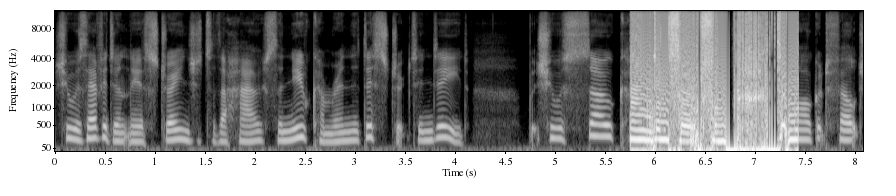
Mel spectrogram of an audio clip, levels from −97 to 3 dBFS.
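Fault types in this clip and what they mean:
Float read as integer: 32-bit floating-point speech samples were likely read back as 32-bit integers, so each value is set by its sign and exponent bits rather than by its real level. From 5.75 to 7.43 s the waveform becomes nearly square at an almost fixed, high level, whatever the original loudness. The result is a very loud, harsh stretch where background noise is as loud as the speech, though pitch can still be followed.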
